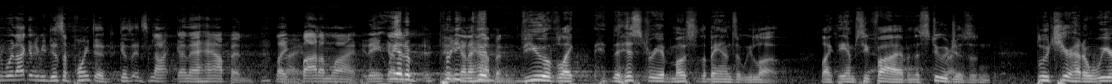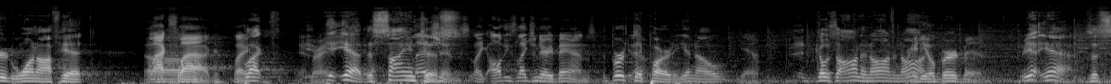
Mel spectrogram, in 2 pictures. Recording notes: Performs in front of a hometown Seattle audience.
